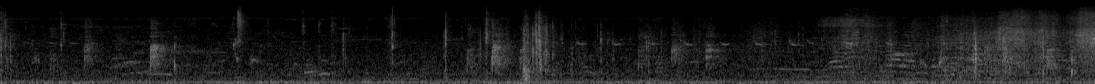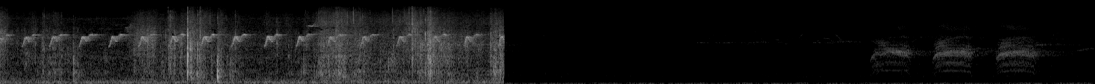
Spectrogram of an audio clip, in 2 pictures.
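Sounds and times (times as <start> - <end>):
bird chirping rapidly: 0.0 - 16.0
crow cawing: 19.7 - 21.4.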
